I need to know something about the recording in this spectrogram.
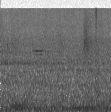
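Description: Steady low rumble of road traffic heard from indoors, with a faint short high beep about a third of the way in. A light clink of a metal spoon against the cast iron skillet comes near the end.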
